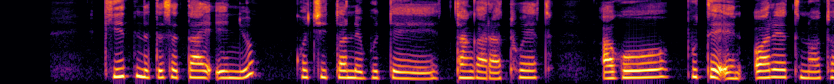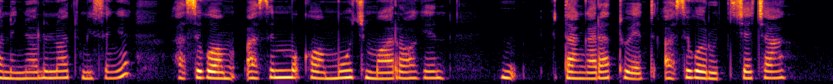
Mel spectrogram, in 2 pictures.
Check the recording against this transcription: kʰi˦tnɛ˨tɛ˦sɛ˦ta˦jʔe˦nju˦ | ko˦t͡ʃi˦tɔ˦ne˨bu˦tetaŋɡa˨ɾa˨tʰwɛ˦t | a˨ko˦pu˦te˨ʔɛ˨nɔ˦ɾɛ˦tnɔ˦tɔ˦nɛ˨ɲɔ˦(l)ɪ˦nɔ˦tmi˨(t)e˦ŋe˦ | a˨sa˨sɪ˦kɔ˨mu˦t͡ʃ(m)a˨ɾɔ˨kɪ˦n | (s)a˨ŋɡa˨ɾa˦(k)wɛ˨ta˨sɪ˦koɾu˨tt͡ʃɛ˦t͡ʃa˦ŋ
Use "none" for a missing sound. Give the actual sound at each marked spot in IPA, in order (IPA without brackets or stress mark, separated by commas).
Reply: l, s, m, t, t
